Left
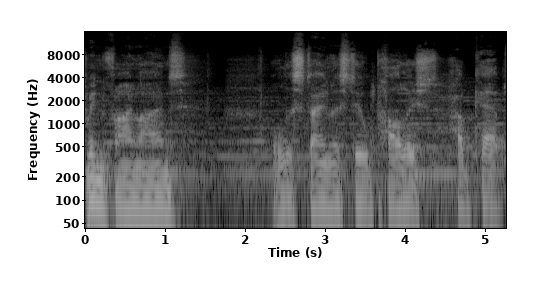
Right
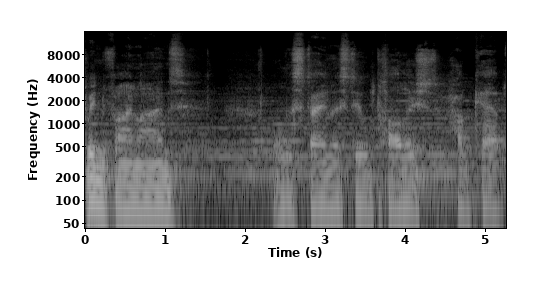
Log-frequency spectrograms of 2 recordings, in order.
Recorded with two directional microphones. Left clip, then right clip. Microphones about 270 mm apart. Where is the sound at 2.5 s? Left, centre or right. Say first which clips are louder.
Left 1 dB; centre.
